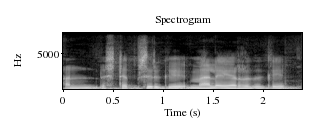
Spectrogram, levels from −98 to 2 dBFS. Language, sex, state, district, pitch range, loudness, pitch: Tamil, male, Tamil Nadu, Nilgiris, 105-120 Hz, -17 LUFS, 110 Hz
